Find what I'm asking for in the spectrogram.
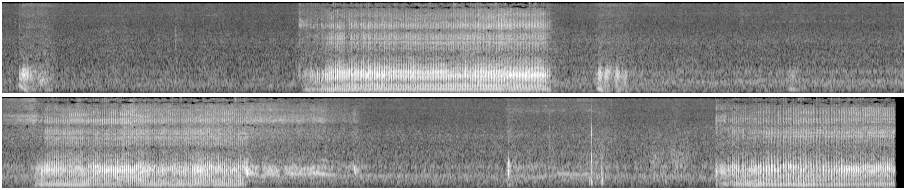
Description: He always snores like this or worse....no wonder I have trouble sleeping! !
